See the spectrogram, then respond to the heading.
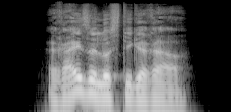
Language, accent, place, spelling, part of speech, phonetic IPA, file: German, Germany, Berlin, reiselustigerer, adjective, [ˈʁaɪ̯zəˌlʊstɪɡəʁɐ], De-reiselustigerer.ogg
- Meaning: inflection of reiselustig: 1. strong/mixed nominative masculine singular comparative degree 2. strong genitive/dative feminine singular comparative degree 3. strong genitive plural comparative degree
